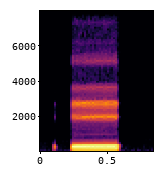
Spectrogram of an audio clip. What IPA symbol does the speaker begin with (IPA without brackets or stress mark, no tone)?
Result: ʔ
